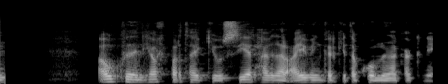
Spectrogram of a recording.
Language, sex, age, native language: Icelandic, male, 30-39, Icelandic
